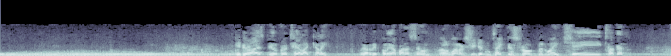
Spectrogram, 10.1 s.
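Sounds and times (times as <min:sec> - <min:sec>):
high-powered car driving fast: 0:00.0 - 0:10.0
speech: 0:03.6 - 0:10.0.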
